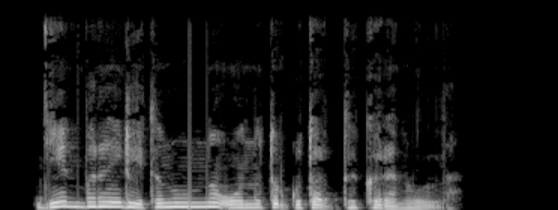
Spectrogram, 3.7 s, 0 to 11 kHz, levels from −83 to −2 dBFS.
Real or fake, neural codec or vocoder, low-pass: real; none; 9.9 kHz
